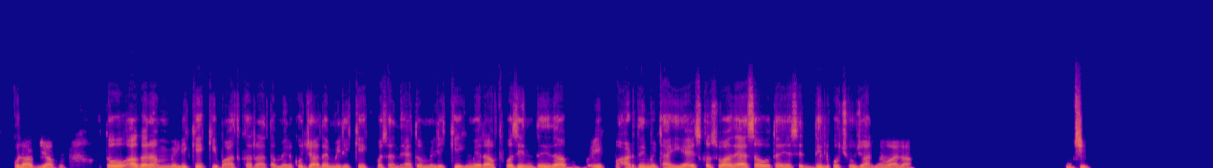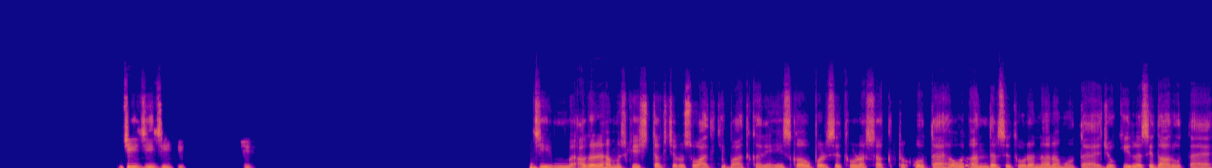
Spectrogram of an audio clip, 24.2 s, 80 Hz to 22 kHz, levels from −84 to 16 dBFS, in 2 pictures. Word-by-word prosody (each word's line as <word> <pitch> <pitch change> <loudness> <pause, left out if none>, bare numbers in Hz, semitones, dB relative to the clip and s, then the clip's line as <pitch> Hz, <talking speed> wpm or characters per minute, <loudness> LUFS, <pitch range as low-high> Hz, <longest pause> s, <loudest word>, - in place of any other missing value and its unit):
गुलाब 145 -2 +3
जामुन। 140 +1 -1 0.4
तो 200 +1 +5
अगर 185 +2 +5
हम 190 0 0
मिल्क 160 +1 0
केक 165 -1 0
की - - -2
बात 150 -4 -4
कर 150 - -3
रहा 140 0 -3
था - - -2
मेरे 180 -3 -3
को 170 - -2
ज़्यादा 155 -2 +1
मिल्क 145 -1 -3
केक 150 0 -3
पसंद 150 0 -4
है, 165 - -3
तो 220 - -2
मिल्क 185 -1 -2
केक 180 +1 0
मेरा 170 0 +3
पसंदीदा 165 +3 +3 0.3
एक 165 - -3
भारतीय 150 +2 -1
मिठाई 155 -1 -1
है, 160 - +1
इसका 245 - +1
स्वाद 195 0 +3
ऐसा 165 +2 +3
होता 160 -1 +1
है 160 - 0
जैसे 175 +3 0
दिल 160 -4 -1
को 160 - -1
छू 155 0 -3
जाने 145 -2 -2
वाला। 135 +1 -2 1.6
जी। 150 0 +5 2.5
जी, 165 +1 +6
जी, 155 0 +2
जी, 145 -1 +1
जी। 135 - -9 0.6
जी। - - -9 2.8
जी, 165 -3 +4
म 145 +1 -2
अगर 180 +3 +4
हम 210 +1 +1
उसकी 210 +1 -2
स्ट्रक्चर 165 -7 -1
और - - -1
स्वाद 140 -5 +1
की - - -4
बात 150 -1 -4
करें, 150 +2 -5
इसका 210 -1 +2
ऊपर 190 -1 +1
से 205 - +4
थोड़ा 165 0 +2
सख्त 155 -2 -4
होता 150 -1 +1
है 160 - -2
और 225 +3 0
अंदर 175 -2 +2
से 185 +2 +3
थोड़ा 175 +3 +1
नरम 175 -2 0
होता 145 -2 -5
है, - - -3
जो 155 0 -1
कि - - +2
रसेदार 165 -3 +2
होता 140 0 -5
है। 140 0 -5
160 Hz, 185 wpm, -22 LUFS, 150-175 Hz, 2.8 s, जी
